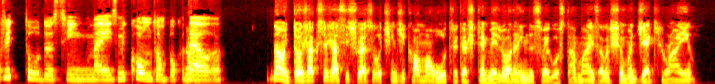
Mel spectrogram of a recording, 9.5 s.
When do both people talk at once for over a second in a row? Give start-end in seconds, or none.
none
